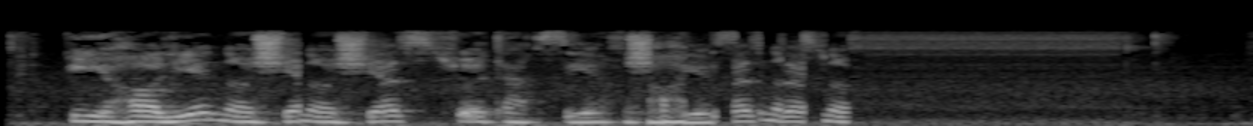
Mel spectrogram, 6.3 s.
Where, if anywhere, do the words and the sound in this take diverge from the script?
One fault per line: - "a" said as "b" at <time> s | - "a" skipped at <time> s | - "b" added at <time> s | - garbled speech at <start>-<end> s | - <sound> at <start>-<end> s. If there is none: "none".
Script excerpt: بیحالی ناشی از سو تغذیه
- "ناشی" added at 1.5 s
- garbled speech at 3.1-4.3 s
